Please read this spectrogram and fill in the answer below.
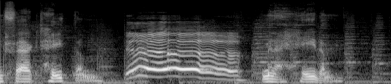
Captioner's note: actress exclaiming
